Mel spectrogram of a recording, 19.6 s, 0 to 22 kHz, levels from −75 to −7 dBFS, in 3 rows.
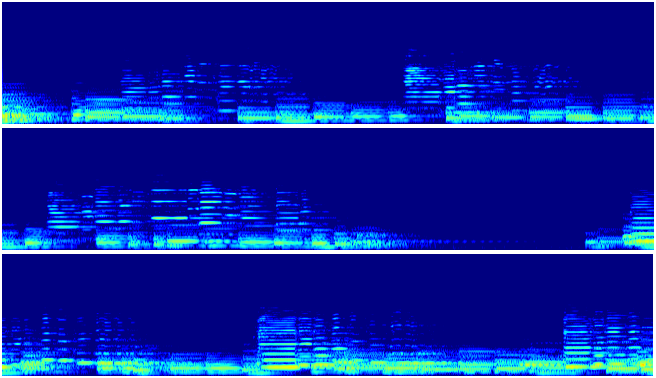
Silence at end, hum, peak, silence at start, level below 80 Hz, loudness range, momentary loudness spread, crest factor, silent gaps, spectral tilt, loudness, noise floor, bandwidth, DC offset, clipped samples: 0 s; none; -24 dBFS; 0 s; -60 dBFS; 7 LU; 12 LU; 18 dB; none; -8 dB/octave; -43 LUFS; -78 dBFS; 7.6 kHz; under 0.1%; under 0.1%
